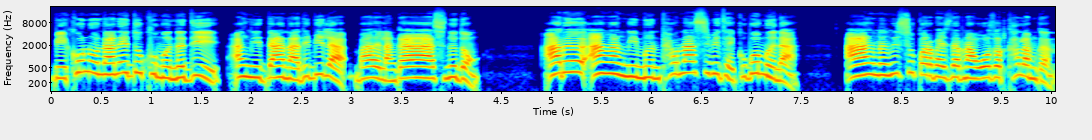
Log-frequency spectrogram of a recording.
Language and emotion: Bodo, angry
